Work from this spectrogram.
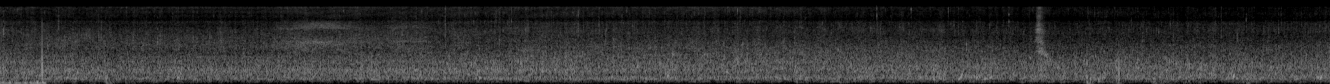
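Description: Meltwater from melting snow runs in a steady, close stream near a lake, making a continuous broadband rush with no pauses throughout.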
